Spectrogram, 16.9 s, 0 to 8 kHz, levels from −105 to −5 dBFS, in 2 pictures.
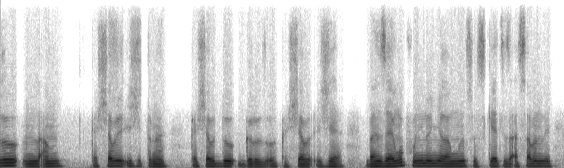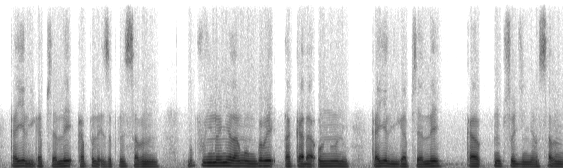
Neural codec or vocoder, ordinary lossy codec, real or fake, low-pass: none; Opus, 16 kbps; real; 7.2 kHz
